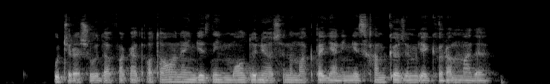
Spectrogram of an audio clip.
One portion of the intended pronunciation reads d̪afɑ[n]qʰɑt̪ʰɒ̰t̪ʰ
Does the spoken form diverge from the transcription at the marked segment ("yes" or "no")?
yes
